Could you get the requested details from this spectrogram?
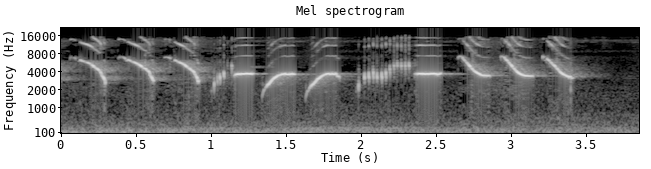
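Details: Loud song from a white AF canary: clear descending whistles alternate with flat held notes and a brief buzzy rattle, each phrase evenly spaced and ringing high.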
